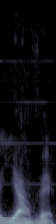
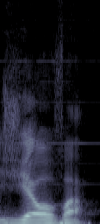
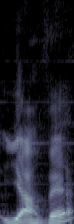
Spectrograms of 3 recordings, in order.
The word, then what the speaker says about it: Yahvé: Eles não pronunciavam a palavra Yahvé. Quando eles liam o texto onde tem a palavra Yahvé, eles pronunciavam Adonai. E por causa disso é que nós temos uma pronúncia provavelmente equivocada, Jeová.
